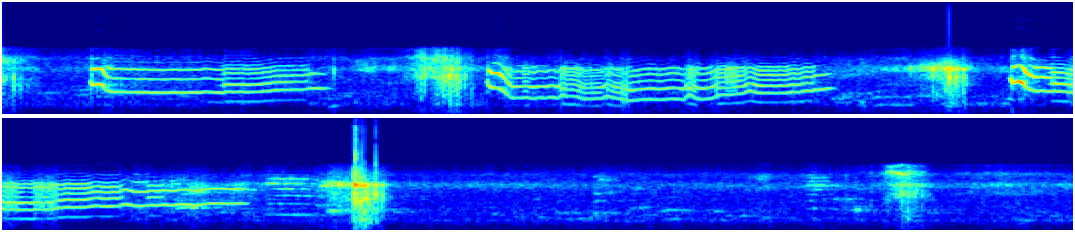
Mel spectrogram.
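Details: A dog making strange sounds: a run of high, wavering whines and yelping cries that slide up and down in pitch, broken by short breathy snorts and a sharp click, fading into quiet near the end.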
